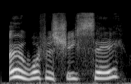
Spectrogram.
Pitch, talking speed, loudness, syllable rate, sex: 290 Hz, 230 wpm, -15 LUFS, 4.6 syllables/s, female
